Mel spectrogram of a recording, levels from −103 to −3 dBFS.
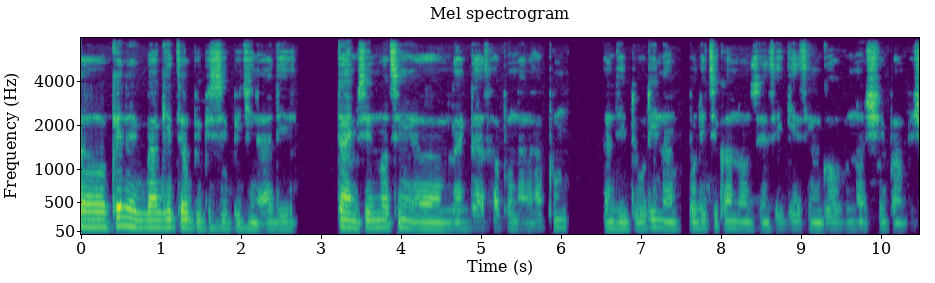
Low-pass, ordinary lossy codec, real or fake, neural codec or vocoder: none; none; real; none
